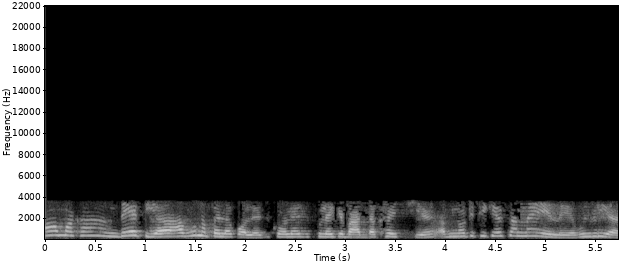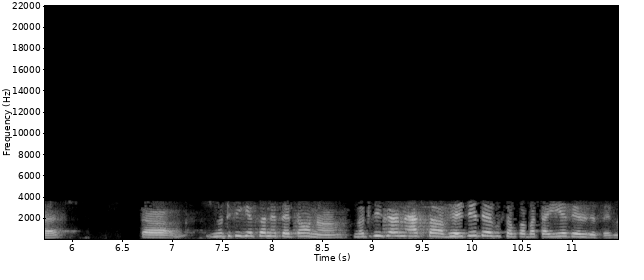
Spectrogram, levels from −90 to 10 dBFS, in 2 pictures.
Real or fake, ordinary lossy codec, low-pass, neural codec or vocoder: real; AAC, 16 kbps; 3.6 kHz; none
